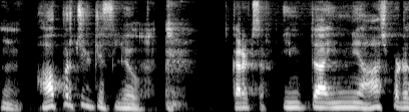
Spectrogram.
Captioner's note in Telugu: గొంతు సవరించుకోవడం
